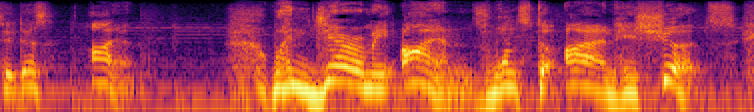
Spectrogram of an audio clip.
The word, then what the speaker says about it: Irons: pronounced iron not iron jeremy irons name is pronounced jeremy irons not jeremy irons here's the thing to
